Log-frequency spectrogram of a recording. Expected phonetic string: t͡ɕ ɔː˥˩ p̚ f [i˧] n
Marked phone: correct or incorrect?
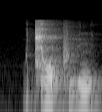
correct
